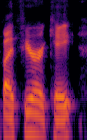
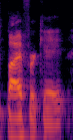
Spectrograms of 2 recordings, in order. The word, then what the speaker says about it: bifurcate: look up the word by furiate um to understand what it meant you didn't even pronounce it it's bifurcate ever but you know here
